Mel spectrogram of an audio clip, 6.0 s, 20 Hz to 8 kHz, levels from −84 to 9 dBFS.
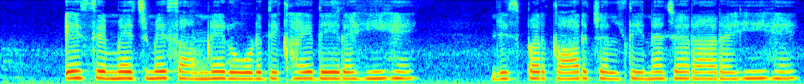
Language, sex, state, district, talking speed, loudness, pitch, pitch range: Hindi, female, Rajasthan, Jaipur, 170 wpm, -15 LUFS, 230 Hz, 225-235 Hz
